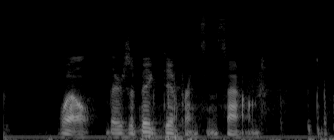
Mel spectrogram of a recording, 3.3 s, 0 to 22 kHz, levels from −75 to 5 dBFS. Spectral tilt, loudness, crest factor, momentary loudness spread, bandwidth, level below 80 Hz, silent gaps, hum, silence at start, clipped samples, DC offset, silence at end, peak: -7 dB/octave; -37 LUFS; 20 dB; 21 LU; 16 kHz; -54 dBFS; none; none; 0.05 s; under 0.1%; under 0.1%; 0 s; -18 dBFS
